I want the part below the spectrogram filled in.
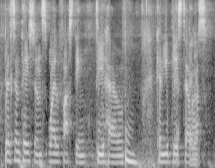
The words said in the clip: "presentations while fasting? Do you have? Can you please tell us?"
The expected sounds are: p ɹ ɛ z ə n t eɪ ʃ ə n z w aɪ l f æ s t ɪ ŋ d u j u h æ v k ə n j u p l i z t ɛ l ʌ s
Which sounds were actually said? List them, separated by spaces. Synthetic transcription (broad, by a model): p ɹ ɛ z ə n t eɪ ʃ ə n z w aɪ l f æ s t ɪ ŋ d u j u h æ v k ə n j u p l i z t ɛ l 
